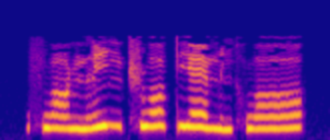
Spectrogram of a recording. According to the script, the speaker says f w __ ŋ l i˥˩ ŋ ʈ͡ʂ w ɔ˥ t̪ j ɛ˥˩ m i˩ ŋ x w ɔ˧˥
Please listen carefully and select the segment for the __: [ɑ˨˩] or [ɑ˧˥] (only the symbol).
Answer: ɑ˨˩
